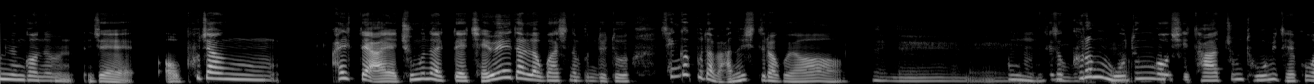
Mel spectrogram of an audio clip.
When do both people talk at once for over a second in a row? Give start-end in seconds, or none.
10.1-11.3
